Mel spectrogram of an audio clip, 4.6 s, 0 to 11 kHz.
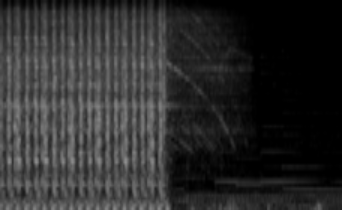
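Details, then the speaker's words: Kubota L722 0.8-litre 3-cylinder diesel cranks steadily at about three compression beats a second but never catches, then stops; no fuel delivered because the injector pump part sticks and doesn't move freely. "It wasn't cranking. Actually, well, I mean, it was cranking, but no fuel was getting in here, coming throughout."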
